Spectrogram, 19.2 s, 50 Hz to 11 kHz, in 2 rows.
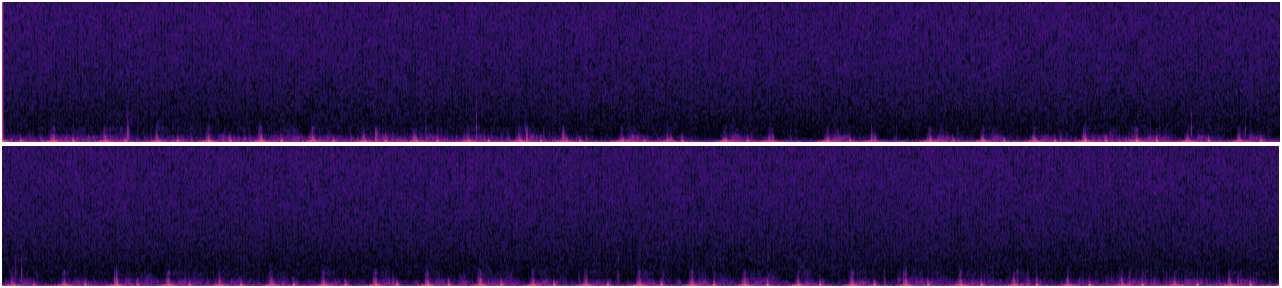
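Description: Rapid, steady low heartbeat thumps at about 150 beats a minute, with a low hum in the background.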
